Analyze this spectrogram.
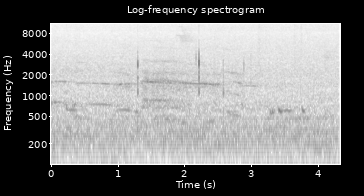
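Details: Rose-breasted grosbeak gives sharp, squeaky 'eek' call notes, two loud ones about a second apart and a few fainter, over a steady high hum and a distant rooster.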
